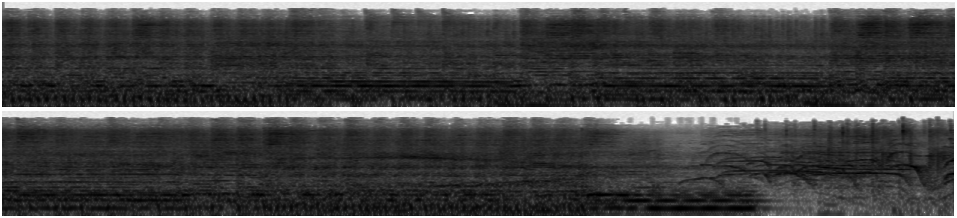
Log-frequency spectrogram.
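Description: Live heavy metal band playing loud distorted electric guitars, bass and drum kit. The band stops abruptly about three seconds before the end, leaving wavering high tones that glide up and down.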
